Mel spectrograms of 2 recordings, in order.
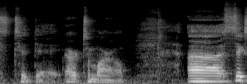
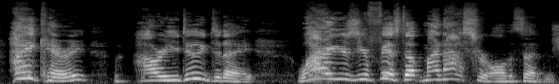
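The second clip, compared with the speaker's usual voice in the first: higher-pitched playful questioning; mock bewildered politeness; 5 semitones higher than usual. Host asking Carrie about her sudden fist, mock bewildered. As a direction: act out a puzzled appeal. Acted exchange with aggressive Carrie.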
